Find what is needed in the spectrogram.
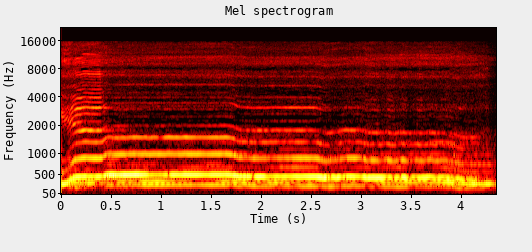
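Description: A singer holds the word "you" as one long, steady sung note, a cappella. The pitch steps down slightly about halfway through, and the note stops just after the end.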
